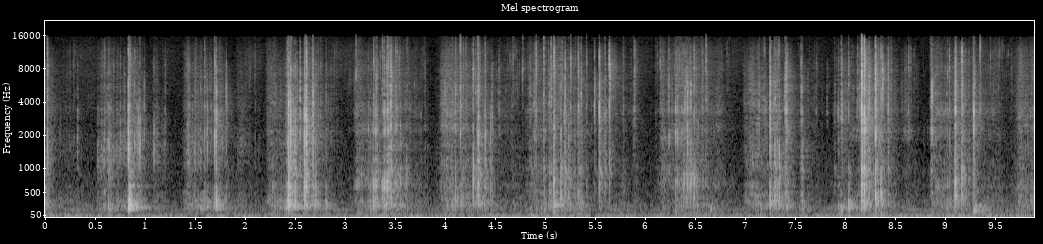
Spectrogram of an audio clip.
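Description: Palms and fingers press down on a wide, flat layer of mixed dry soap flakes, crushing them. The result is a series of bright, crinkling crunches that come in repeated presses.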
